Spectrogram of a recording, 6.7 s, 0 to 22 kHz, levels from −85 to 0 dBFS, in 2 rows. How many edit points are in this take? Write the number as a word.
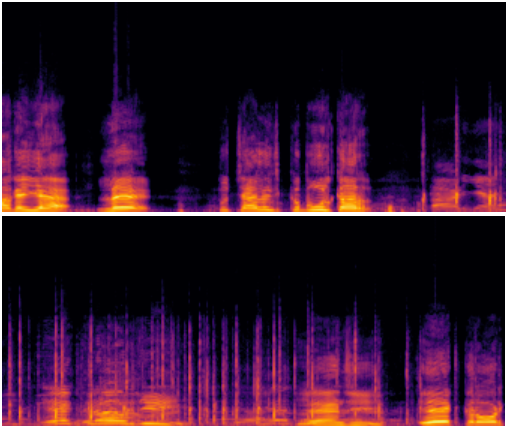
one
